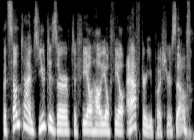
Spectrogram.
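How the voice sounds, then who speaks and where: A man's voice: on the high side, big pitch swings, normal speed, no room sound, clean studio sound. A man talking as a podcast guest in casual conversation, earnest and searching for his words with many fillers.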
